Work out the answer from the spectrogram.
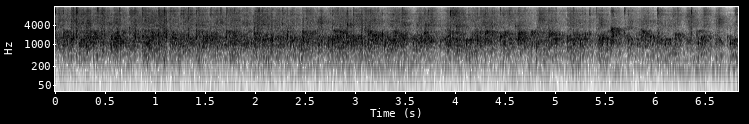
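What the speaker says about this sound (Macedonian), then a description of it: "Ќе ве замолам за уште еден аплауз за Никола" Sustained audience applause at a regional sports awards ceremony honoring the athlete of the year, a dense steady clapping from a full hall that stays loud and continuous throughout.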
